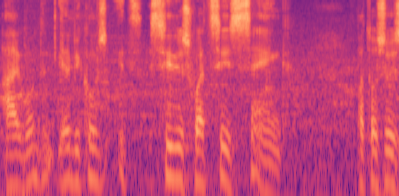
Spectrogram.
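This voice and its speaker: A man speaks with a Greek accent over noticeable background noise. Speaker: satirical TV host. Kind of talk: interview.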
